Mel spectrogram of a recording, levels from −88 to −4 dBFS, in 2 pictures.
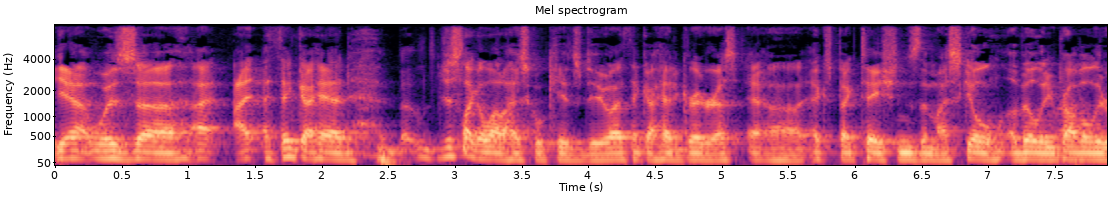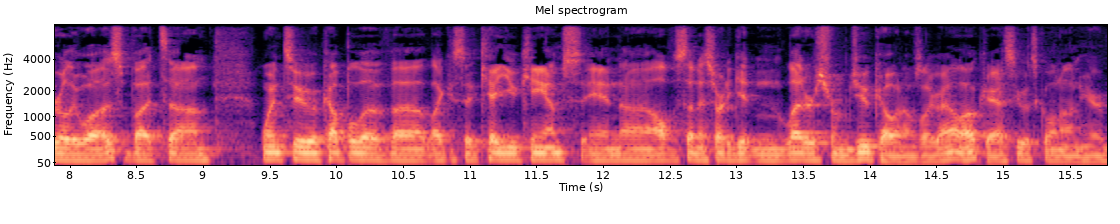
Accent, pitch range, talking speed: American, 80-100 Hz, 265 wpm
